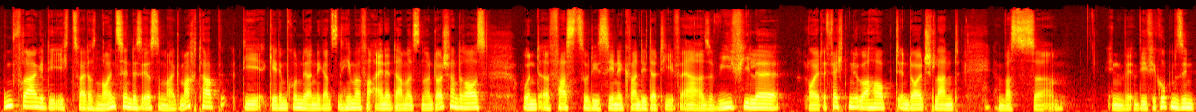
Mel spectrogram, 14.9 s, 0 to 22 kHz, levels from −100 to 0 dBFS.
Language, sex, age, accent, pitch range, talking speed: German, male, 30-49, German, 90-115 Hz, 175 wpm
